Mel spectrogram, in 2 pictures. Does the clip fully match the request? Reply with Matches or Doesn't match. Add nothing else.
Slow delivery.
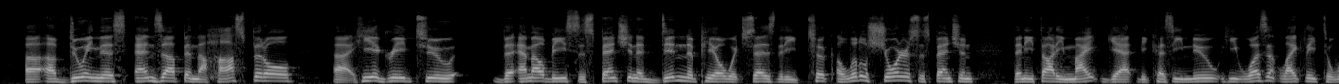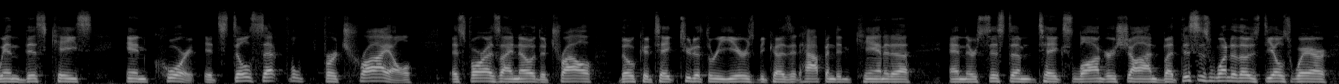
Doesn't match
